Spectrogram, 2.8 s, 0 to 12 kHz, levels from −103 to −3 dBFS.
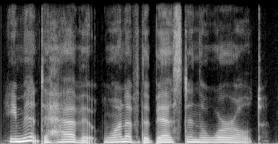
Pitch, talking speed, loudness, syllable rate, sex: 190 Hz, 260 wpm, -15 LUFS, 4.9 syllables/s, female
